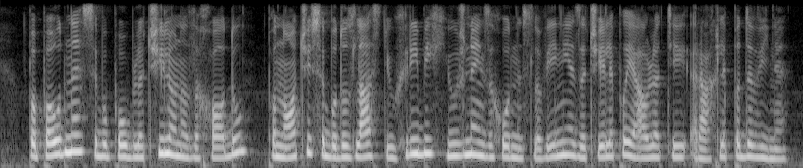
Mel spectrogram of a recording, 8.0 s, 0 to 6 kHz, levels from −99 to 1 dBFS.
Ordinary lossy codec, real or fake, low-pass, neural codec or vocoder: none; real; 5.4 kHz; none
